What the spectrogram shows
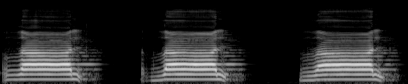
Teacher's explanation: سامنے کے دو دانت اوپر والے، اس کے کنارے پر زبان کی نوک کو لگانا ہے، اس کے بعد اوپر کے جو دانتوں کی جڑ ہے وہاں پر ٹچ کرنا ہے۔ · ذال میں نرمی اور بغیر سیٹی کے ادا ہونے والا حرف ہے یہ۔ اس بات کا خیال رکھے کہ آواز میں سختی نہ ہو اور آواز میں سیٹی پن نہ ہو، یعنی کہ آواز میں سیٹی نما جو ظاہر ہوتی ہے نا ساؤنڈ، وہ نہ ہو۔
